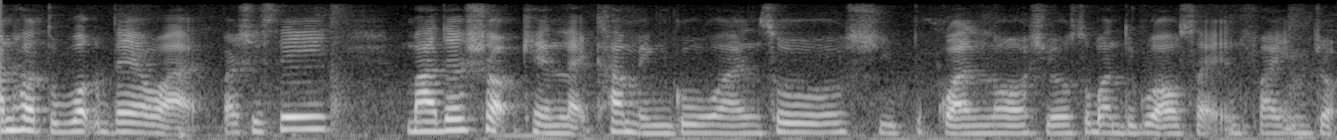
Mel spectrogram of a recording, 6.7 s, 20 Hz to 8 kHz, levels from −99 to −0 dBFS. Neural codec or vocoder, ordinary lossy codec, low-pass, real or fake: none; none; 7.2 kHz; real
